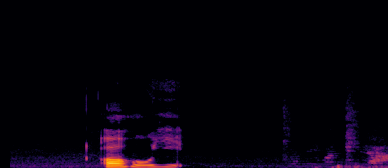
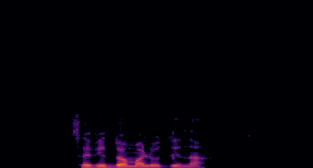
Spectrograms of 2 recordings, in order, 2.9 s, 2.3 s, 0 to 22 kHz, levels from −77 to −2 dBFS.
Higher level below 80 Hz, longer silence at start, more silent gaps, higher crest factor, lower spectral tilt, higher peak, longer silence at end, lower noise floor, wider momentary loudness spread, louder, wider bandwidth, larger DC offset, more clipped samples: first, -72 dBFS vs -84 dBFS; first, 0.8 s vs 0.55 s; neither; about the same, 24 dB vs 22 dB; about the same, -6 dB/octave vs -7 dB/octave; first, -4 dBFS vs -18 dBFS; second, 0 s vs 0.8 s; second, -68 dBFS vs -80 dBFS; first, 26 LU vs 10 LU; first, -21 LUFS vs -37 LUFS; first, 11 kHz vs 8.2 kHz; neither; neither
